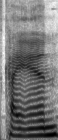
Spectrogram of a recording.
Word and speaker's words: Cayenne: why not you say your name is cayenne yes it is pronounced like it's the pepper I don't see that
